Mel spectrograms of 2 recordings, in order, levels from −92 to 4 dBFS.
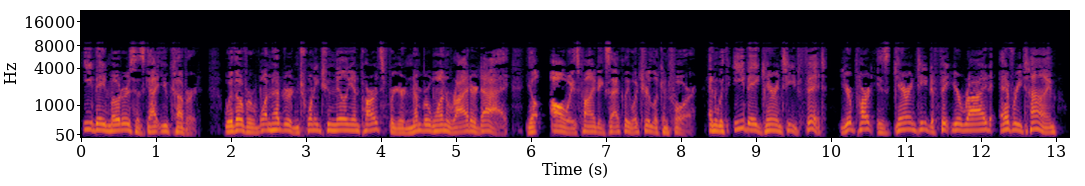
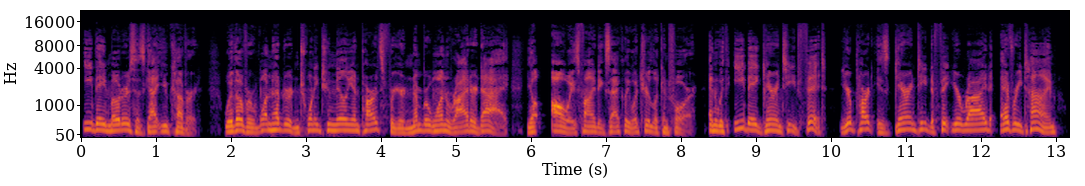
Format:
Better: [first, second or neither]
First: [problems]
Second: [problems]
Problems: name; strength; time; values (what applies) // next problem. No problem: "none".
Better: second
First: garbled, watery; badly; nothing above 7.5 kHz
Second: garbled, watery; slightly; nothing above 15.5 kHz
